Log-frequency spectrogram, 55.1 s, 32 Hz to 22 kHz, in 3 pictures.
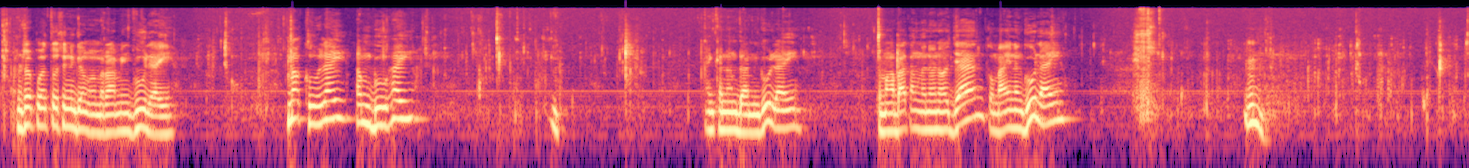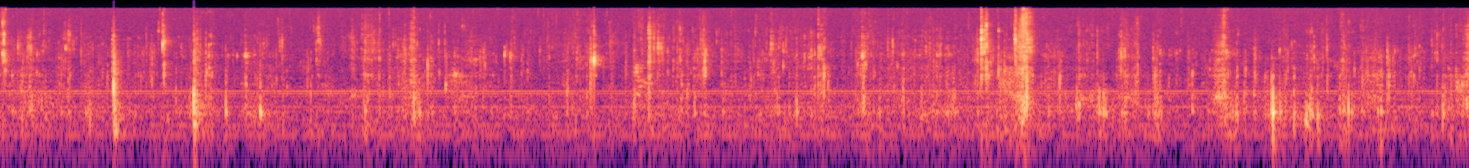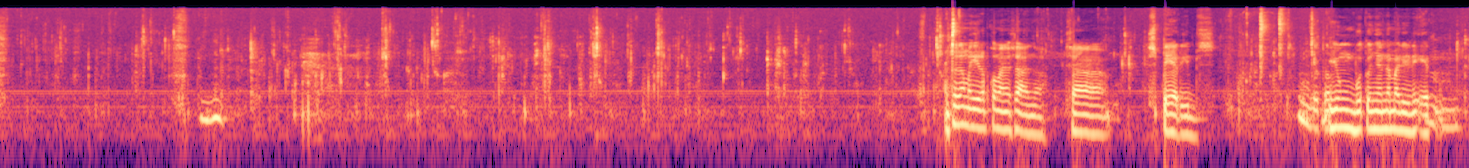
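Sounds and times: close-miked chewing: 0.0s - 0.8s, 1.6s - 11.7s, 13.0s - 55.0s
faint steady hum: 0.0s - 55.0s
mouth and teeth clicks: 52.2s - 53.0s.

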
